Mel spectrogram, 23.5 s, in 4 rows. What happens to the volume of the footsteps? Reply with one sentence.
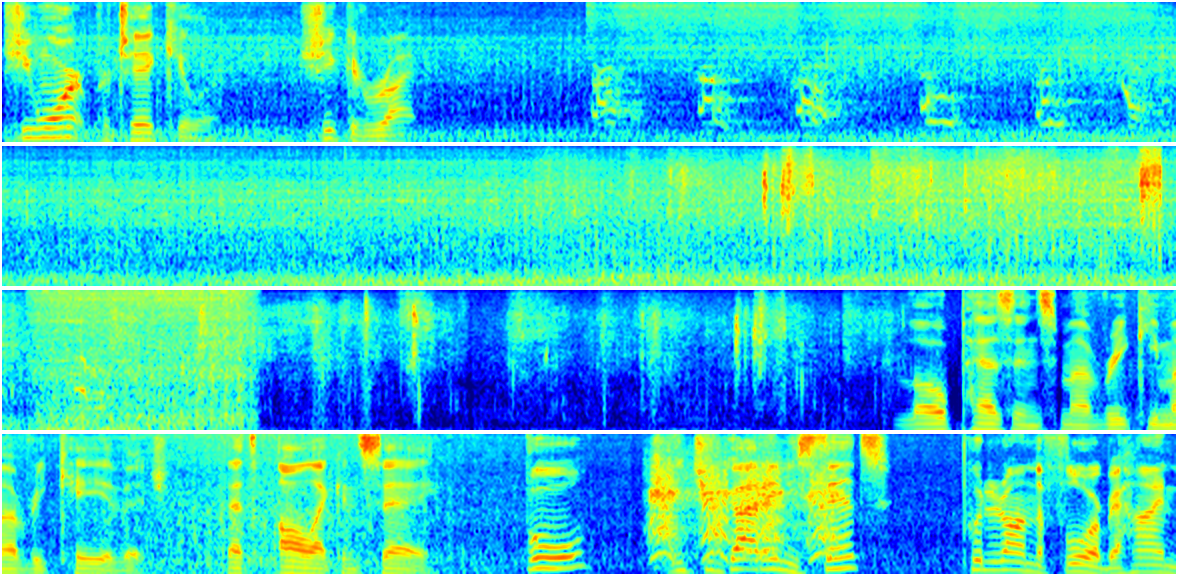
The volume of the footsteps goes down.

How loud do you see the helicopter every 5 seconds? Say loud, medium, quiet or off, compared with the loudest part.
medium, loud, loud, medium, quiet.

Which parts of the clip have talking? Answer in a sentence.
The talking can be heard from 0.0 to 2.0 s and from 16.2 to 23.4 s.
